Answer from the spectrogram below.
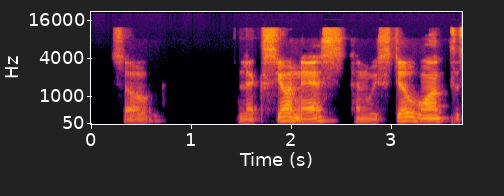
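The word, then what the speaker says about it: lección: in a vowel NRS the stress should be on the second to last syllable but this is an exception the word is pronounced lexion lexion so we're going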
